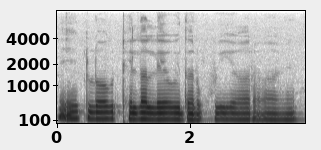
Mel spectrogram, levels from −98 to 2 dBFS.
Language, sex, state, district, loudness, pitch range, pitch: Hindi, male, Uttar Pradesh, Saharanpur, -16 LUFS, 115-120 Hz, 120 Hz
